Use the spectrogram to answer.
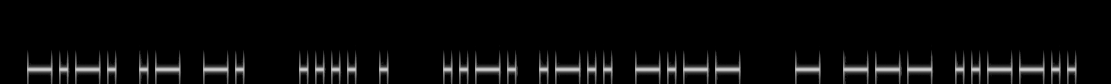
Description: Morse code, heard as a keyed tone, about 15 wpm, 700 Hz. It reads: CAN HE FLY TO?
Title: Sentences from Top 500 Words 15wpm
